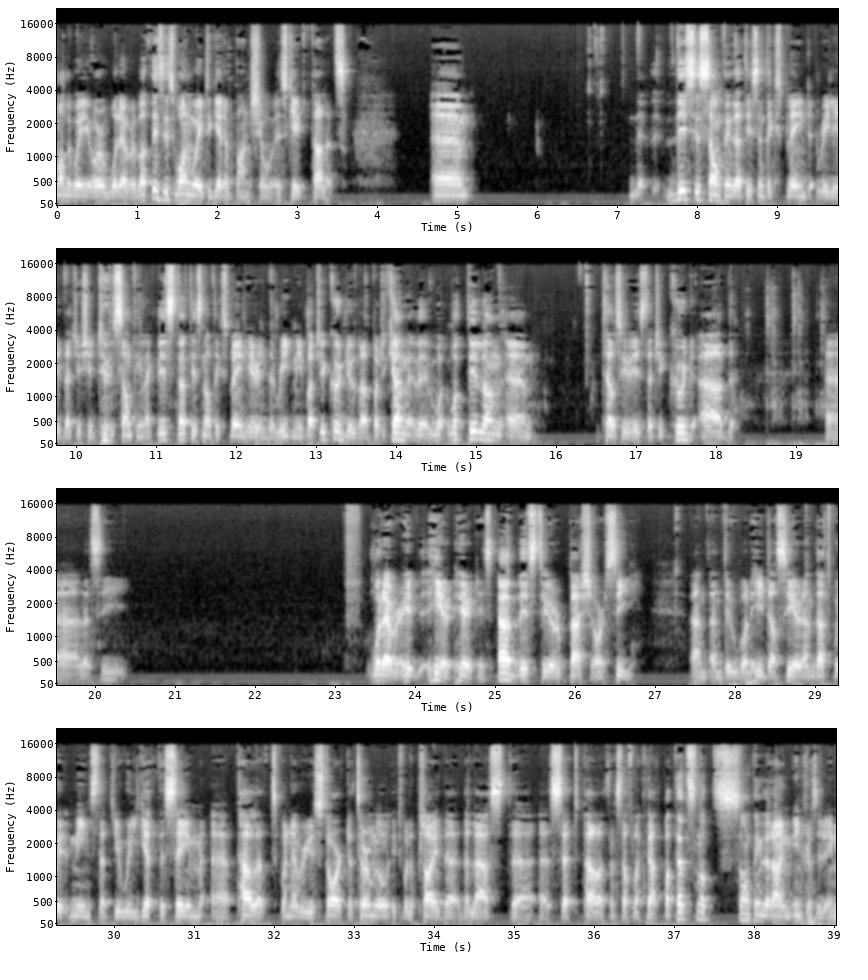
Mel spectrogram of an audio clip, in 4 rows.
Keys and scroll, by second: 6.6 super+d.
